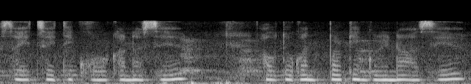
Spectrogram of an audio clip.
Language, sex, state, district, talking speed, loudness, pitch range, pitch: Nagamese, female, Nagaland, Kohima, 140 wpm, -16 LUFS, 210-225 Hz, 220 Hz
